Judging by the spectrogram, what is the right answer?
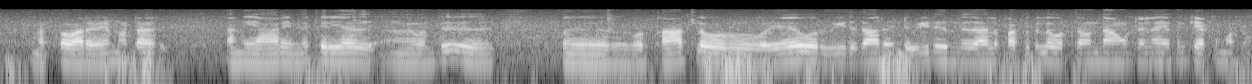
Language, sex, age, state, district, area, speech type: Tamil, female, 45-60, Tamil Nadu, Thanjavur, rural, spontaneous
